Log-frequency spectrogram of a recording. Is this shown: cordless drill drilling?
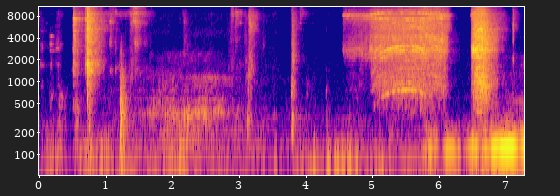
yes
